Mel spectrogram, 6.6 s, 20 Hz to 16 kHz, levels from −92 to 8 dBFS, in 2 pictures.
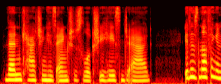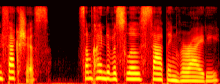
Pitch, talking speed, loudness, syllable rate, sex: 225 Hz, 170 wpm, -18 LUFS, 5.4 syllables/s, female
